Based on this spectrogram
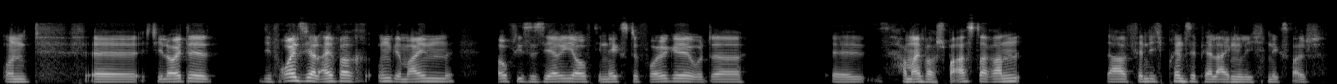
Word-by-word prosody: und, 130 Hz, -1 st, -1 dB, 0.5 s
äh, 120 Hz, -1 st, +1 dB, 0.2 s
die 125 Hz, -, -4 dB
Leute, 135 Hz, 0 st, +4 dB, 0.5 s
die 135 Hz, 0 st, -11 dB
freuen 170 Hz, +8 st, +8 dB
sich 160 Hz, +1 st, -1 dB
halt -, -, +5 dB
einfach 145 Hz, 0 st, +2 dB
ungemein 135 Hz, -1 st, 0 dB, 0.4 s
auf 140 Hz, -1 st, -3 dB
diese 130 Hz, -2 st, -6 dB
Serie, 130 Hz, +2 st, +2 dB
auf 130 Hz, 0 st, -2 dB
die -, -, -12 dB
nächste 130 Hz, +1 st, -2 dB
Folge 135 Hz, +2 st, +1 dB
oder, 120 Hz, 0 st, -3 dB, 0.9 s
äh, 115 Hz, 0 st, -6 dB, 0.3 s
haben -, -, +1 dB
einfach 120 Hz, -4 st, +4 dB
Spaß 135 Hz, +4 st, +2 dB
daran. 135 Hz, +2 st, 0 dB, 0.8 s
Da 125 Hz, -1 st, -1 dB
finde 135 Hz, +1 st, -5 dB
ich 125 Hz, -, -10 dB
prinzipiell 130 Hz, -4 st, -2 dB
eigentlich 115 Hz, -1 st, -4 dB
nix 115 Hz, -2 st, -8 dB
falsch. -, -, -7 dB
130 Hz, 135 wpm, -25 LUFS, 120-140 Hz, 0.9 s, freuen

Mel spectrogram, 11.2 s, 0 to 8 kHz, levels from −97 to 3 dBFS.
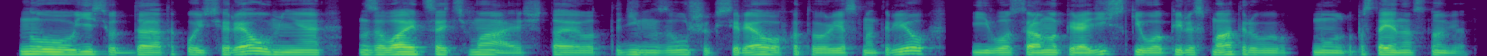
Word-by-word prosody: Ну 125 Hz, -2 st, +5 dB
есть 125 Hz, +1 st, -1 dB
вот, 100 Hz, -3 st, -5 dB
да, 110 Hz, -1 st, +2 dB
такой 120 Hz, -3 st, -4 dB
сериал 125 Hz, +8 st, +3 dB
у -, -, +1 dB
меня, 110 Hz, -1 st, -1 dB, 0.3 s
называется 115 Hz, +1 st, +4 dB
"Тьма". 115 Hz, -3 st, -2 dB
Я 95 Hz, -, -6 dB
считаю, 105 Hz, +2 st, -2 dB
вот 100 Hz, +1 st, -9 dB
один 105 Hz, -1 st, -3 dB
из 100 Hz, -, -7 dB
лучших 105 Hz, -2 st, -5 dB
сериалов, 110 Hz, 0 st, +1 dB
которые 100 Hz, 0 st, -2 dB
я 100 Hz, -, 0 dB
смотрел, 105 Hz, +10 st, -1 dB, 0.3 s
его, 105 Hz, 0 st, 0 dB
всё 105 Hz, -, 0 dB
равно, 110 Hz, +1 st, +4 dB
периодически 110 Hz, +7 st, 0 dB
его 105 Hz, -2 st, +2 dB
пересматриваю, 110 Hz, -2 st, -1 dB
ну, 105 Hz, -2 st, -2 dB
на -, -, -12 dB
постоянной 110 Hz, -2 st, +2 dB
основе. 100 Hz, -3 st, -5 dB
110 Hz, 160 wpm, -24 LUFS, 105-115 Hz, 0.3 s, Ну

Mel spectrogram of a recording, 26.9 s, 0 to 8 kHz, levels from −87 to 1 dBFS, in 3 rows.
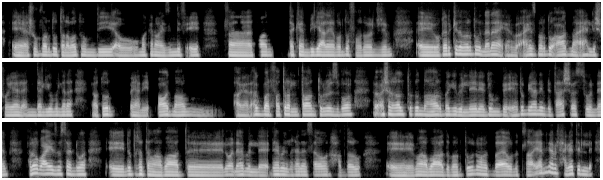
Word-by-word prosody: آآ، 105 Hz, -2 st, +1 dB
أشوف 125 Hz, +2 st, -4 dB
برضه 125 Hz, 0 st, +2 dB
طلباتهُم 115 Hz, +1 st, 0 dB
دي، 115 Hz, +1 st, +1 dB
أو 105 Hz, 0 st, -1 dB
هُم 115 Hz, +2 st, -2 dB
كانوا 120 Hz, 0 st, -1 dB
عايزينّي 110 Hz, +3 st, 0 dB
في 115 Hz, -, -13 dB
إيه، 120 Hz, -1 st, 0 dB, 0.3 s
فطبعًا 115 Hz, +1 st, +1 dB, 0.2 s
ده 125 Hz, -, +1 dB
كان 120 Hz, -2 st, 0 dB
بييجي 120 Hz, +2 st, +3 dB
عليّ 115 Hz, -1 st, +3 dB
برضه 120 Hz, +2 st, 0 dB
في 120 Hz, -3 st, -9 dB
موضوع 115 Hz, +2 st, 0 dB
الgym، 115 Hz, +1 st, -4 dB, 0.4 s
آآ 115 Hz, 0 st, +3 dB
وغير 140 Hz, +5 st, +3 dB
كده 155 Hz, +2 st, +2 dB
برضه 150 Hz, +1 st, +3 dB
إن 125 Hz, -, -1 dB
أنا 135 Hz, +1 st, +2 dB
يعني 110 Hz, -2 st, -6 dB
بابقى 105 Hz, -, -4 dB
عايز 130 Hz, +1 st, 0 dB
برضه 135 Hz, +1 st, +1 dB
أقعد 125 Hz, +1 st, +1 dB
مع 120 Hz, -2 st, -1 dB
أهلي 120 Hz, -1 st, -1 dB
شوية، 115 Hz, 0 st, -1 dB
لأن 115 Hz, +1 st, -3 dB
ده 120 Hz, +1 st, 0 dB
اليوم 120 Hz, +1 st, 0 dB
اللي 125 Hz, 0 st, 0 dB
أنا 125 Hz, 0 st, 0 dB, 0.3 s
يُعتبر 135 Hz, 0 st, +1 dB
ب 130 Hz, -, -9 dB, 0.3 s
يعني 105 Hz, -1 st, -3 dB
باقعد 125 Hz, +1 st, +3 dB
معاهم 120 Hz, -1 st, -2 dB, 0.4 s
آه 115 Hz, -, -1 dB
يعني 110 Hz, +3 st, -4 dB
أكبر 135 Hz, -1 st, +3 dB
فترة، 130 Hz, +3 st, +2 dB
لأن 125 Hz, -2 st, -1 dB
طبعًا 130 Hz, +2 st, +3 dB
طول 130 Hz, 0 st, -2 dB
الأسبوع 135 Hz, +2 st, +1 dB, 0.3 s
بابقى 135 Hz, -, 0 dB
شغّال 145 Hz, -1 st, +2 dB
طول 140 Hz, 0 st, -4 dB
النهار 130 Hz, -2 st, +2 dB
باجي 135 Hz, +1 st, 0 dB
بالليل 120 Hz, +1 st, +1 dB
يادوب 120 Hz, +1 st, -1 dB
يادوب 120 Hz, +6 st, -2 dB
يعني 150 Hz, -1 st, +2 dB
بنتعشّى 125 Hz, +1 st, -4 dB
بس 125 Hz, -1 st, -5 dB
وننام، 120 Hz, +2 st, -1 dB, 0.3 s
فأنا 165 Hz, -, +2 dB
بابقى 165 Hz, -3 st, +4 dB
عايز 160 Hz, -1 st, +3 dB
مثلًا 155 Hz, 0 st, +1 dB
اللي 140 Hz, +1 st, -2 dB
هو 145 Hz, -1 st, +3 dB, 0.3 s
آآ 125 Hz, -1 st, +2 dB
نتغّدى 140 Hz, +1 st, 0 dB
مع 120 Hz, -2 st, +2 dB
بعض 120 Hz, -1 st, +3 dB
اللي 115 Hz, -1 st, +1 dB
هو 130 Hz, -, +2 dB
نعمل 125 Hz, -4 st, 0 dB
نعمل 140 Hz, -1 st, +3 dB
الغدا 125 Hz, +1 st, -1 dB
سوا 125 Hz, +1 st, -2 dB
ونحضّره 115 Hz, -1 st, -3 dB, 0.4 s
آآ، 105 Hz, -1 st, -1 dB
مع 125 Hz, +1 st, +2 dB
بعض 120 Hz, -1 st, +3 dB
برضه 115 Hz, +5 st, -1 dB
نقعد 150 Hz, -3 st, 0 dB
بقى 120 Hz, +1 st, +5 dB
ونطلع، 125 Hz, +1 st, -3 dB
يعني 215 Hz, -, 0 dB
نعمل 210 Hz, -4 st, +2 dB
الحاجات 155 Hz, -1 st, 0 dB
ال 140 Hz, -4 st, -1 dB
125 Hz, 205 wpm, -22 LUFS, 115-130 Hz, 0.4 s, بقى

